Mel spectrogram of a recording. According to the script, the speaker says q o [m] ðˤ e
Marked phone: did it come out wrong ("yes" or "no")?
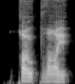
yes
